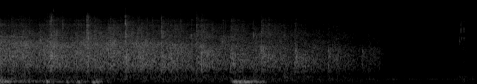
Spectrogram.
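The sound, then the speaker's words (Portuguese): An audience applauds: a dense, steady wash of many hands clapping that holds for several seconds, then thins and fades out, leaving near silence with one faint final clap. “Pode aplaudir.”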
